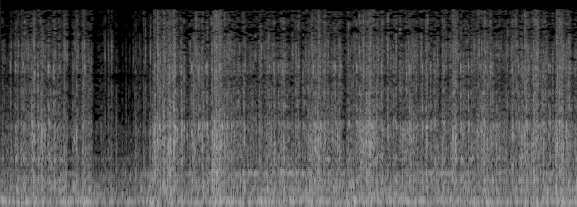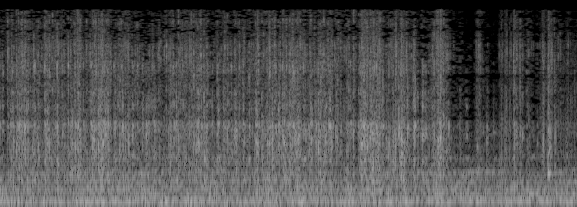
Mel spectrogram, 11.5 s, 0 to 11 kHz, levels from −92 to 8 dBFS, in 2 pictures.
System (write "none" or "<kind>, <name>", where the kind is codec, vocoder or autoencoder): none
